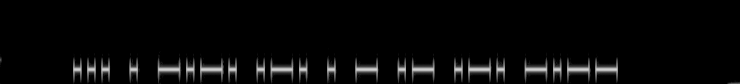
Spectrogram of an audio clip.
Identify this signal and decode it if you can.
Morse code, heard as a keyed tone, about 17 wpm, 700 Hz. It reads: SECRETARY
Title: Sentences from Top 1300 Words - New Word Drill - 17wpm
